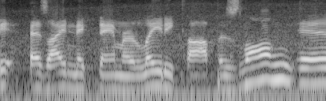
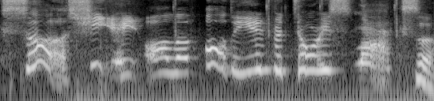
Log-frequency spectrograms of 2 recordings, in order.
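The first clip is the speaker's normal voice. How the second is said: very high, drawn-out put-on wail; high-pitched mock outrage to a boss; Winslow's dismayed complaint. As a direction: complain in a squeaky character voice. Voicing Winslow, upset, in a story.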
